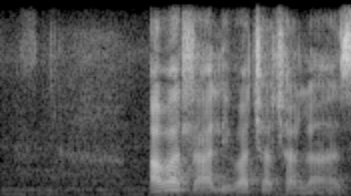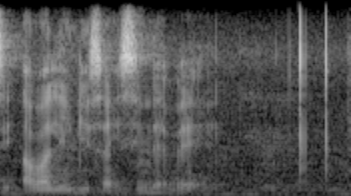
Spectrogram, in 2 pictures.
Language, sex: South Ndebele, male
